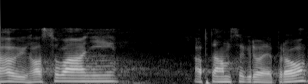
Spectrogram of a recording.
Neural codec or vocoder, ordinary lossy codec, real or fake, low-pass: codec, 24 kHz, 3.1 kbps, DualCodec; Opus, 24 kbps; fake; 5.4 kHz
